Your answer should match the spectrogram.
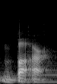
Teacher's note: if ta appears between vowels in the middle of a word, it can change into a glottal stop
